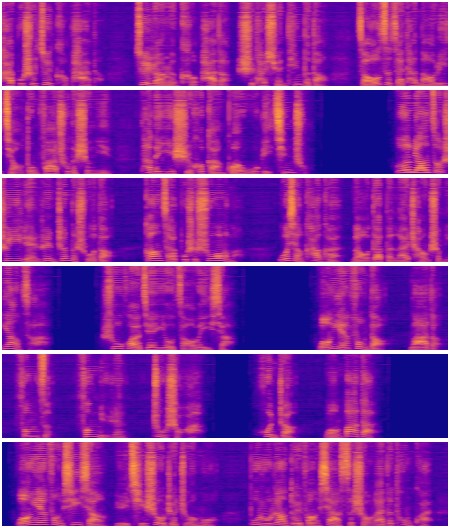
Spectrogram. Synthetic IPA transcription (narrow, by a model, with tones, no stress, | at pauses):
xa˧˥ɪpu˧˥ʂɻ̩˥˧t͡swe˥˩ɪkʰɤ˨˩pʰa˥˩d̪ə˩ | t͡swe˥˧ɪɻɑ˥˩ŋɻə˧˥nkʰɤ˨˩pʰa˥˩d̪ə̰˩ʂɻ̩˥˩t̪ʰa˥ɕɥɛ˧˥nt̪ʰi˥ŋd̪ə˨t̪ɑ˥˩ʊ | t͡sɑ˧˥ʊt͡sɹ̩˧t͡sa˥˩ɪt̪ʰa˥nɑ˧˥ʊli˧˥t͡ɕjɑ̰˨˩ʊt̪ʊ˥˩ŋfa˥ʈ͡ʂʰu˥d̪ə˨ʂɤ˥ŋi˥n | t̪ʰa˥d̪ə˨i˥˩ʂɻ̩˧˥˩xɤ˧˥ka˨˩nkwa˥nu˧˥pi˨˩t͡ɕʰi˥ŋʈ͡ʂʰu˨˩˦ | ɤ˧˥ljɑ˧˥ŋt͡sɤ˧˥ʂɻ̩˥˧i˥˩ljɛ˨˩nɻə˥˩nʈ͡ʂə˥d̪ə˨ʂwɔ˥t̪ɑ˥˩ʊ | kɑ˥ŋt͡sʰa˧˥ɪpu˧˥ʂɻ̩˥˩ʂwɔ˥lə˨˩lə˩ | wɔ˧˥ɕjɑ˨˩ŋkʰa˥˩nkʰa˥˩nnɑ˨˩ʊt̪a˥˩ɪpə˨˩nla˧˥ɪʈ͡ʂʰɑ˧˥ŋʂə˧˥mə˧jɑ˥˩ŋd͡zɹ̩˩ɐ˩ | ʂwɔ˥xwa˥˩t͡ɕjɛ˥njo˥˩ʊt͡sɑ˧˥ʊə˧i˧˥ɕja˥˩ | wɑ˧˥ŋjɛ˧˥nfɤ˥˧ŋt̪ɑ˥˩ʊ | la˥d̪ə̰˨ | fɤ˥ŋd͡zɹ̩˩ | fɤ˥ŋny̰˨˩ɻə˧˥n | ʈ͡ʂu˥˩ʂo˨˩ʊɐ˧˦ | xwə˥˧nʈ͡ʂɑ˥˩ŋ | wɑ˧˥ŋpa˥t̪a˥˩n | wɑ˧˥ŋjɛ˧˥nfɤ˥˩ŋɕi˥nɕjɑ˧˥ŋy˨˩t͡ɕʰi˧˥ʂo˥˩ʊʈ͡ʂə˨˩ʈ͡ʂɤ˧˥mwɔ˧˥ | pu˥˩ɻu˧˥ɻɑ˥˧ŋt̪we˥˩ɪfɑ˥ŋɕja˥˩sɹ̩˧˥ʂo˨˩ʊla˧˥ɪd̪ə˧t̪ʰʊ˥˧ŋkʰwa˥˩ɪ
